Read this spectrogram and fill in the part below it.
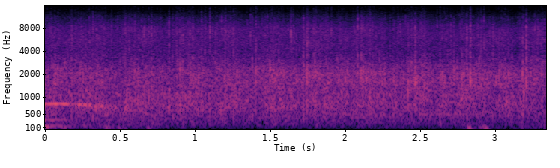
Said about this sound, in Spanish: Vamos a darle un aplauso de fe al Señor.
